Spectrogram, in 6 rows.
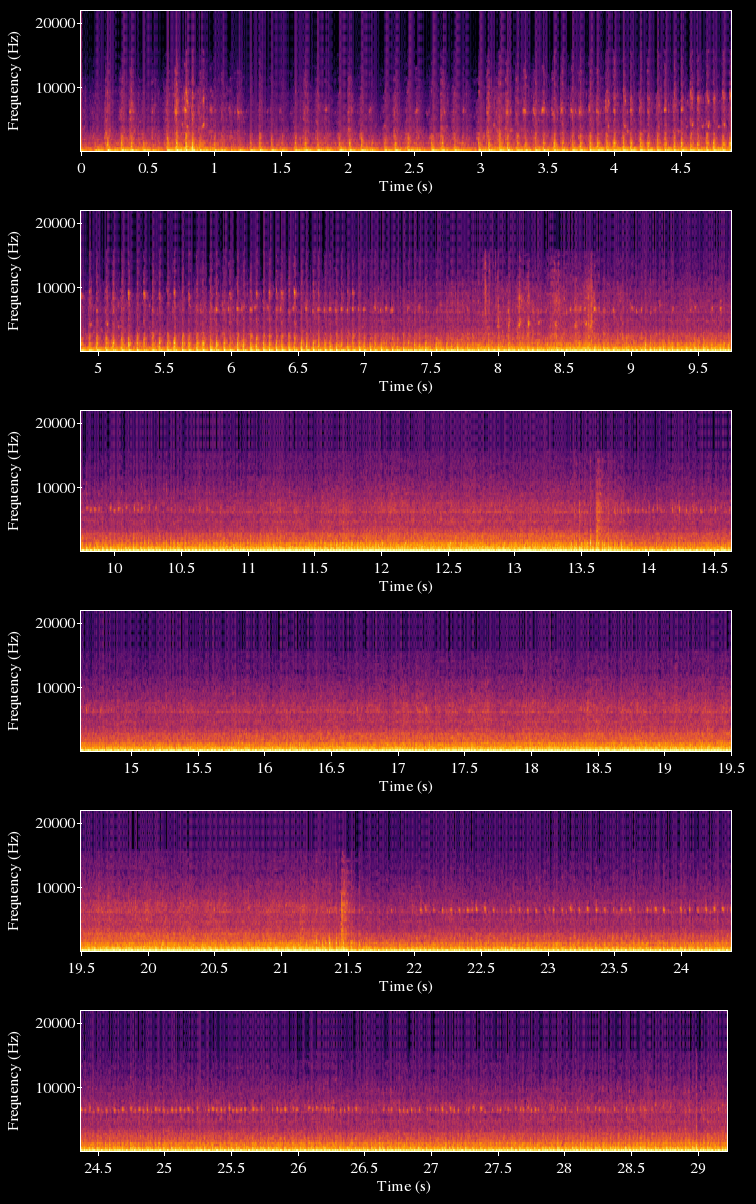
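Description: Motorcycle engine pulling away at low revs and climbing in pitch as it accelerates. The pitch drops sharply at a gear change about 14 seconds in, dips briefly again about 21 seconds in, and the engine otherwise runs steadily at cruising speed.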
